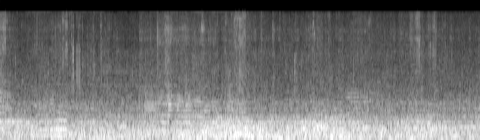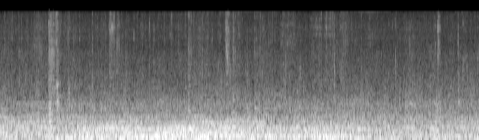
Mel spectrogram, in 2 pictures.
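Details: Honey bees working in an open hive, recorded with a microphone lowered into the hive on a sunny day with some wind: thick, continuous deep drone, slowly rising and falling, with scattered crackles.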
